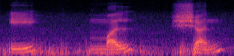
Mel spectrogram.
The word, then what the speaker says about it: emulsion: Next हिस्सा MUL को ऐसा ही छोड़ देते हैं क्योंकि लास्ट हिस्सा SION शन इज़ a tell, so the pronunciation is इमल्शन, इमल्शन।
